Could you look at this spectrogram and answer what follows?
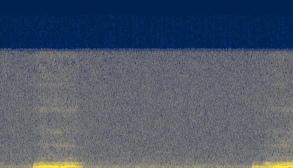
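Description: Two drawn-out, rumbling, slightly tonal snores separated by a quiet pause of a few seconds: ordinary snoring in a sleeping dog.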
